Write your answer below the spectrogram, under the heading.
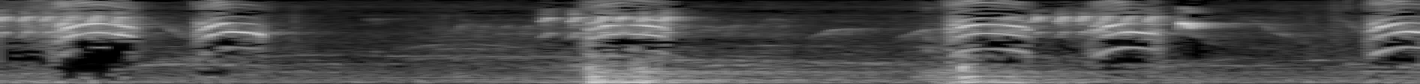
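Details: Chinese hwamei singing clear, ringing whistled notes in short arched bursts, one burst roughly every second, over a faint low background hum; a lure recording meant to prompt other hwamei to sing.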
